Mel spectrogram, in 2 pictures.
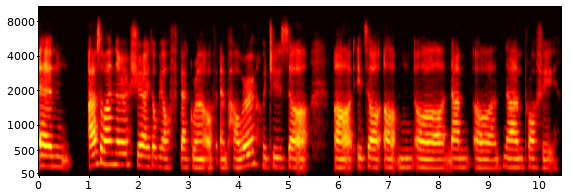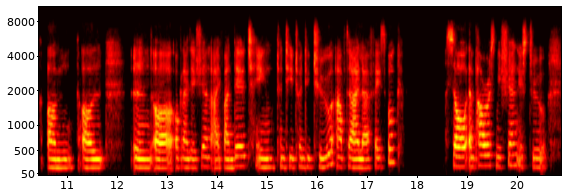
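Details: Adult woman who stutters, giving a presentation, a setting where she says she stutters more than in private; stuttering.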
